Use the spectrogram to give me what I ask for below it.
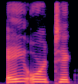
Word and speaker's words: Aortic: the correct pronunciation is aor Tick dissection first we have aor tick where a sounds like the letter A or is emphasized like an orbit and tick is short and crisp next dissec shun where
